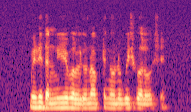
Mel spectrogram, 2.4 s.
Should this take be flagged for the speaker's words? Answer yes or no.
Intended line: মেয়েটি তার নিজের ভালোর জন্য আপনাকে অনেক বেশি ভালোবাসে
no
